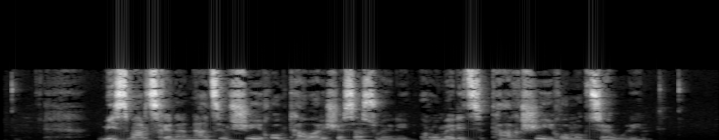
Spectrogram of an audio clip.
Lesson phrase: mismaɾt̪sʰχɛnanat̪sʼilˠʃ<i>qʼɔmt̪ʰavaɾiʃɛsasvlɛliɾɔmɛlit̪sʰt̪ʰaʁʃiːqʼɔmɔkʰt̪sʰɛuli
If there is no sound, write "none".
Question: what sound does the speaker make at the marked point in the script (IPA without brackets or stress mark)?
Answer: iː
